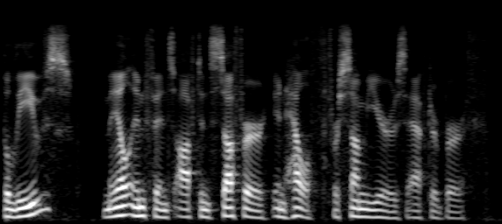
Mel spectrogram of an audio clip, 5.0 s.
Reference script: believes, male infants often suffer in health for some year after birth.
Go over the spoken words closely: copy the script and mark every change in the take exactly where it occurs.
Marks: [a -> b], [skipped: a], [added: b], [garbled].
believes, male infants often suffer in health for some [year -> years] after birth.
